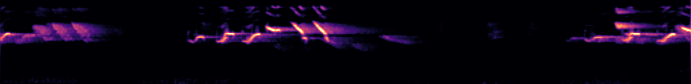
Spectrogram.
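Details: Papa-capim baiano, or yellow-bellied seedeater, in flute song (canto flauta): three phrases of rapid high whistled slurs, the middle one longest and loudest, with quiet gaps between.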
